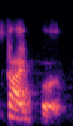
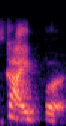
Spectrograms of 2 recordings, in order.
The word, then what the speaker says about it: Kuiper: call it as the kuiper belt it is pronounced as skyper although the spelling is u i p e r but we pronounce it as skyper so it's the kuiper belt okay yeah so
